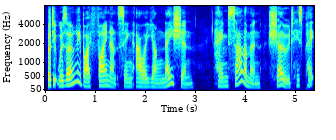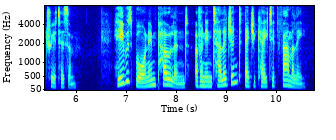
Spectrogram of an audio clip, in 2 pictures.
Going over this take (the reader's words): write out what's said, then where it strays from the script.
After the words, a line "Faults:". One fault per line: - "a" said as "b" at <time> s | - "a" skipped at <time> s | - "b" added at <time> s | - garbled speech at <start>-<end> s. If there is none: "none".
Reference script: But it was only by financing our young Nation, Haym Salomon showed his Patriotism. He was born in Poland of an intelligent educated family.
But it was only by financing our young Nation, Haym Salomon showed his Patriotism. He was born in Poland of an intelligent educated family.
Faults:
none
